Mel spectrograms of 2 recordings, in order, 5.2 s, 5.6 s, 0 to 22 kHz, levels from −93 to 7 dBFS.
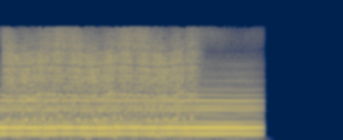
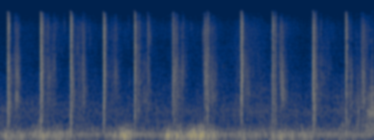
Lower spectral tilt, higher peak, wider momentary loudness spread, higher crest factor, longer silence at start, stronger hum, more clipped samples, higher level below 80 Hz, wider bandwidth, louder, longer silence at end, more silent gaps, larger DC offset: first, -4 dB/octave vs -2 dB/octave; first, 0 dBFS vs -4 dBFS; second, 4 LU vs 14 LU; second, 10 dB vs 30 dB; about the same, 0 s vs 0 s; neither; neither; first, -38 dBFS vs -46 dBFS; second, 11.5 kHz vs 16.5 kHz; first, -9 LUFS vs -33 LUFS; first, 1.15 s vs 0 s; neither; first, 0.2% vs under 0.1%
